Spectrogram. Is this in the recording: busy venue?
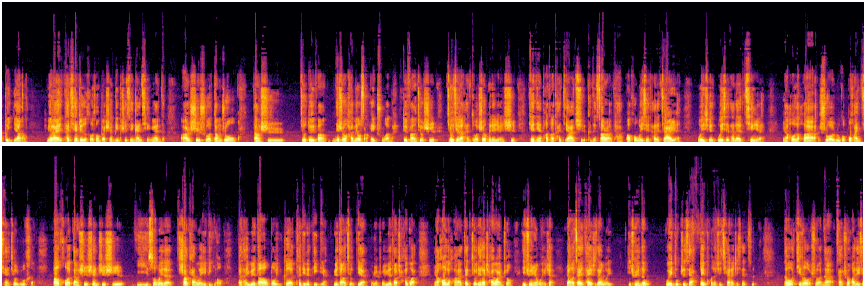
no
